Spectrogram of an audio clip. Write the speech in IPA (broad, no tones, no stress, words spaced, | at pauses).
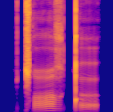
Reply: ǁɑʁǃʌ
